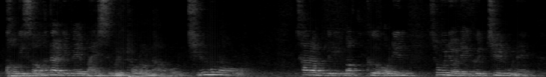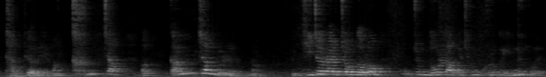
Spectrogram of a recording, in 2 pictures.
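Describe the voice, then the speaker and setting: A woman's voice: medium pitch, animated, normal speed, dark tone, a little hiss or hum. A woman pastor preaching a sermon in a church, putting questions to the congregation and answering them herself. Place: church sanctuary. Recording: echoey church hall, voice from far off.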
